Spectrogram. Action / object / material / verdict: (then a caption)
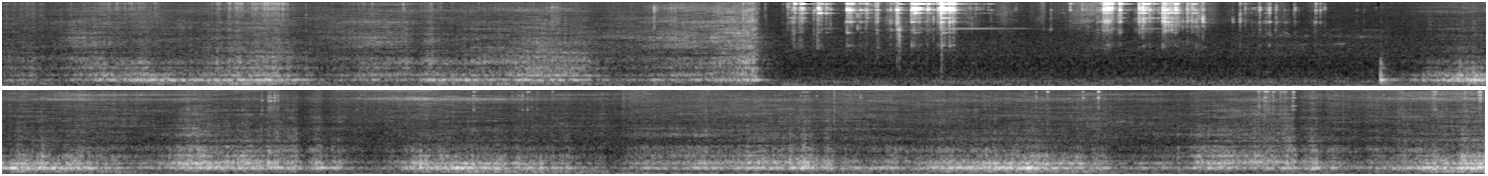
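scrape / MDF fiberboard panel and metal key / MDF / none. The tip of a metal car key, held in the fist, scratches small circles across a large, flat, pale MDF fiberboard panel lying on a desk. It produces a steady, rhythmic rasping scrape with a mid-low body that swells and fades with each loop. Midway the scraping pauses for a few seconds, leaving only faint, bright, jingly clicks, then the circular scraping resumes to the end.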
